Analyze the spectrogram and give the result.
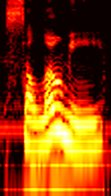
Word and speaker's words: Salome: But to call Salome, or Salome as it's pronounced in the movie, a satire is probably to give it too much credit.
